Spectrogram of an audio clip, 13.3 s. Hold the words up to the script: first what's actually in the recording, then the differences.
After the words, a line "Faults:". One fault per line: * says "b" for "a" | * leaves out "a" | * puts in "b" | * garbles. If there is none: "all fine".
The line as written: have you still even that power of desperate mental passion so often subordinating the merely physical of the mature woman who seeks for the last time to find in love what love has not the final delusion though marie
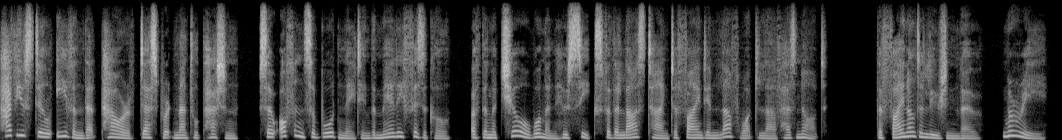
have you still even that power of desperate mental passion so often subordinating the merely physical of the mature woman who seeks for the last time to find in love what love has not the final delusion though marie
Faults:
all fine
